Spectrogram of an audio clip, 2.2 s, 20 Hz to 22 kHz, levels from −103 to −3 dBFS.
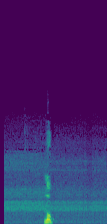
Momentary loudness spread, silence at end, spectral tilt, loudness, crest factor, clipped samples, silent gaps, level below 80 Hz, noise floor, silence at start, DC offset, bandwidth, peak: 24 LU; 1.1 s; -6 dB/octave; -23 LUFS; 26 dB; under 0.1%; none; -82 dBFS; -52 dBFS; 0.9 s; under 0.1%; 9.6 kHz; -2 dBFS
